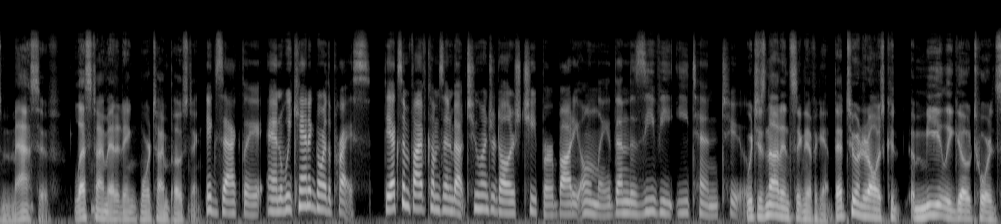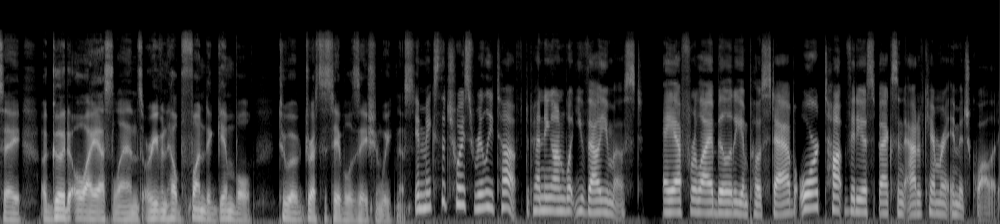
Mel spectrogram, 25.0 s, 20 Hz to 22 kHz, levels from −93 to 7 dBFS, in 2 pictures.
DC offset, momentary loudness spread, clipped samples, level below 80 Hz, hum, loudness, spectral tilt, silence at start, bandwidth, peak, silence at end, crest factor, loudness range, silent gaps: under 0.1%; 10 LU; under 0.1%; -48 dBFS; none; -28 LUFS; -5.5 dB/octave; 0 s; 13.5 kHz; -8 dBFS; 0.05 s; 18 dB; 4 LU; none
